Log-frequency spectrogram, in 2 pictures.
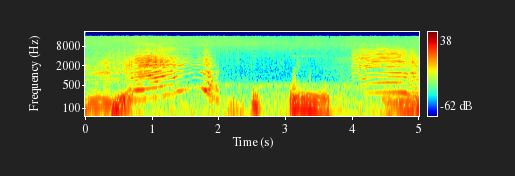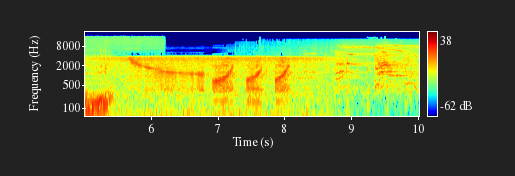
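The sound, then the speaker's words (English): A series of underwater whale and fish calls in the ocean, with drawn-out harmonic moans that rise and fall, short grunting pulses, and a long descending whistle, against a steady watery hiss. “Day and night, whales, fish, and other species are singing, using their sounds, grunts, whistles, drumming, echolocation to forage, to find mates, to avoid predators.”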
